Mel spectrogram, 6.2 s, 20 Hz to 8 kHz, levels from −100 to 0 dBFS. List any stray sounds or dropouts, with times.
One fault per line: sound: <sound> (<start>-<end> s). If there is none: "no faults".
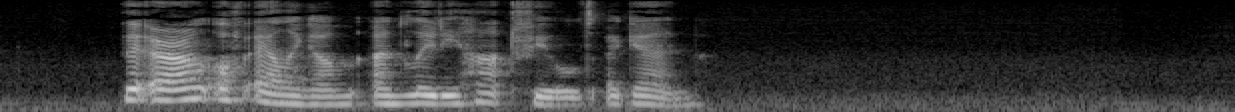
no faults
